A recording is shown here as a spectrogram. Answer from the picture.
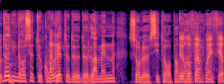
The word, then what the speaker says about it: ramen: Alors, à la japonaise, on ne prononce pas ramen, mais on prononce lamen.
